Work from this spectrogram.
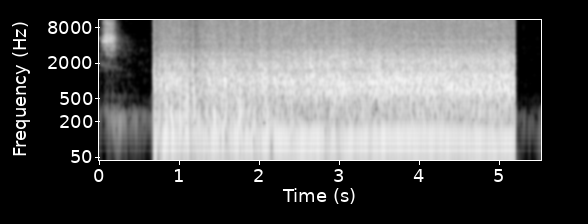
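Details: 1972 Chevrolet C20 with rebuilt 383 V8 that lacks power; deep steady drone at idle with rough uneven clatter, long-unresolved source unknown; engine clatter.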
